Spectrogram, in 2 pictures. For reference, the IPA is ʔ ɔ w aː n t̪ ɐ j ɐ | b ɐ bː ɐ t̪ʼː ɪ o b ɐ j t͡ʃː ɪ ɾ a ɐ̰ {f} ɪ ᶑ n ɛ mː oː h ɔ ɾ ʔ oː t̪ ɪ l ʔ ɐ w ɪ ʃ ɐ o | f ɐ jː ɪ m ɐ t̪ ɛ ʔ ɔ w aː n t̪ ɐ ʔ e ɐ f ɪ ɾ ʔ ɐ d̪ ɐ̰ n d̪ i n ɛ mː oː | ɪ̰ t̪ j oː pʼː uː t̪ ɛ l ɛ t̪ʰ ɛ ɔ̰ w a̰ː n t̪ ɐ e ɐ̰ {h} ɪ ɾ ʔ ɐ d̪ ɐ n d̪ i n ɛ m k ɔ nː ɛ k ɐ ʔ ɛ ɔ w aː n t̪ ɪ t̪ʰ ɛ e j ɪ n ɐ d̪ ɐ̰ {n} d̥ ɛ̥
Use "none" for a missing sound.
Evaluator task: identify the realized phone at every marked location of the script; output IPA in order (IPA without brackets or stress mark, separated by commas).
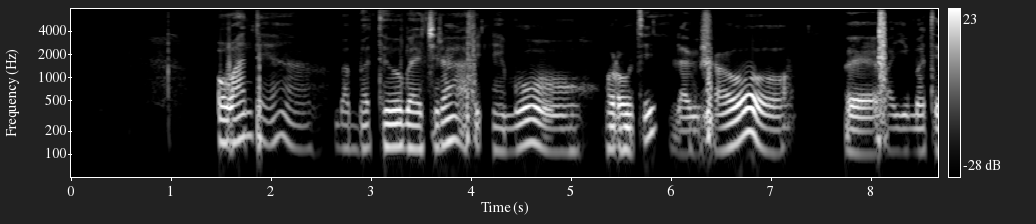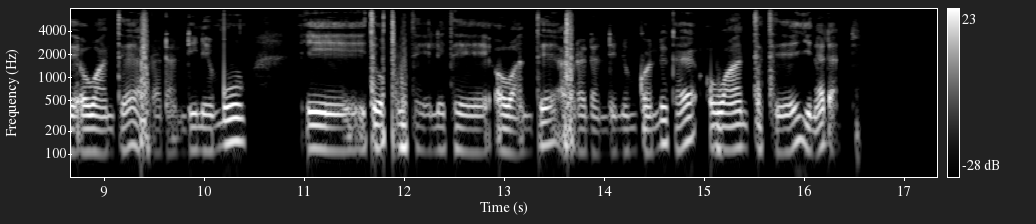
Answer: f, f, n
